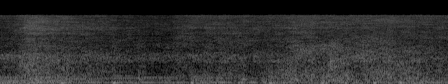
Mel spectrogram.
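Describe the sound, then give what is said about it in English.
Fish frying in a non-stick pan gives a continuous, faint sizzling hiss that stays even and unbroken throughout. “So I'm starting to hear my fish come up here. I think these are ready to turn now. So, yep, there we go. Give them a quick turn and cook them on the other side.”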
